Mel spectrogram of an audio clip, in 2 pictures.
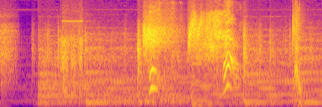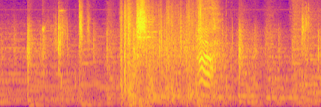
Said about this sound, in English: That glass seems thin. Breaking it should enable you to get outside.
